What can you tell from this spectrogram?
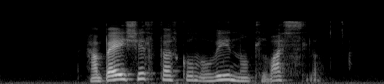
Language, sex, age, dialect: Faroese, female, 36-60, Suðurstreymoy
